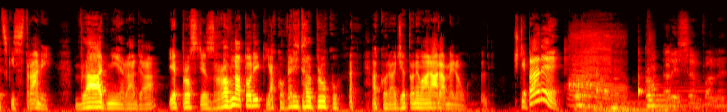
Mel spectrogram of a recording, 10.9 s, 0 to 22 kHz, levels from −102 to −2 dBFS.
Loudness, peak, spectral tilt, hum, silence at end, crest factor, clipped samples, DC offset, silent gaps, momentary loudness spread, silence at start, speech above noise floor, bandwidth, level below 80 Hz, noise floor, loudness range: -29 LUFS; -10 dBFS; -5 dB/octave; none; 0.05 s; 22 dB; under 0.1%; under 0.1%; none; 19 LU; 0 s; 27 dB; 16 kHz; -58 dBFS; -57 dBFS; 7 LU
